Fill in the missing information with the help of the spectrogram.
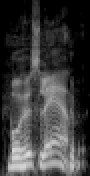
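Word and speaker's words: Bohuslän: Nei, Sverige var ikke fornøyd, Men Båhuslen er fortsatt en del av Sverige den dag i dag, og det uttales Bø... Båhuslen. Nei, det gjør det ikke. – Det uttales Båhuslen.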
